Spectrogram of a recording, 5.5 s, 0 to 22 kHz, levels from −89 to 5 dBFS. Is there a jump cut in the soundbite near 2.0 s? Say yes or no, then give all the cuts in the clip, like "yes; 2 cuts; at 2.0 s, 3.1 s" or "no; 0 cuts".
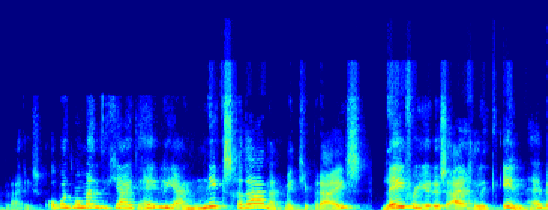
no; 1 cut; at 3.7 s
